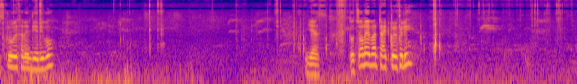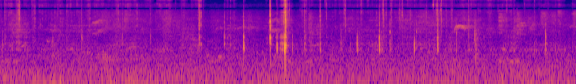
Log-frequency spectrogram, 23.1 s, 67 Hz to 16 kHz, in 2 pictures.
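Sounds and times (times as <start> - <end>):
light clicks of screws: 2.4 - 3.4, 7.7 - 22.8
screwdriver scraping: 4.7 - 23.0.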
